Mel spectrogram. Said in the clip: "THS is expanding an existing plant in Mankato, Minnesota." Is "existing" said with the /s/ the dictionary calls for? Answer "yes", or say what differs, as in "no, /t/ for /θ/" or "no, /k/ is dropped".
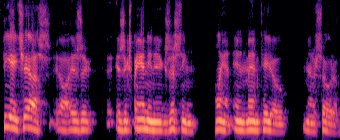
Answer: yes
